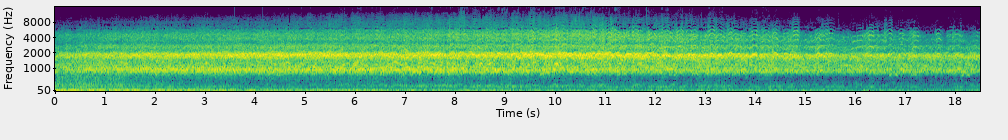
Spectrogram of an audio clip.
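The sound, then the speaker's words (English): Honking of a flock of migrating blue geese on a flooded field near Brampton, South Dakota, a loud, continuous chorus of overlapping nasal calls that stays dense and steady throughout, easing slightly near the end. “Ted Mack caught up with a flock of migrating blue geese resting on a flooded field near Brampton, South Dakota. But the flock soon gets wind of the intruders and takes wing north to new waters.”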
